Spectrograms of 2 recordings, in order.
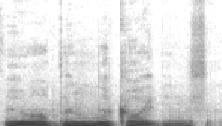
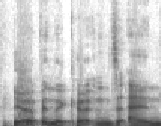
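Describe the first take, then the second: First: It is said in the Round Terry voice. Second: It is said in his normal voice.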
